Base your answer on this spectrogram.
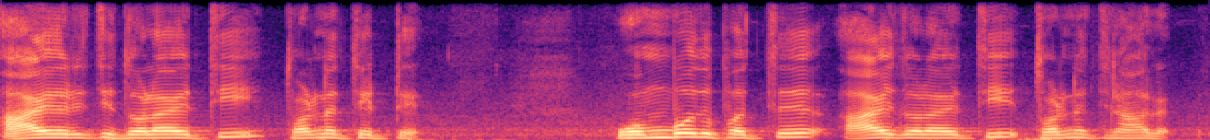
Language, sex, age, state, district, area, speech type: Tamil, male, 60+, Tamil Nadu, Tiruvannamalai, rural, spontaneous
